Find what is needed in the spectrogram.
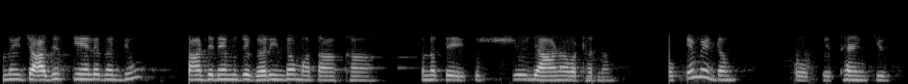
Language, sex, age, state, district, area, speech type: Sindhi, female, 45-60, Maharashtra, Thane, urban, conversation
